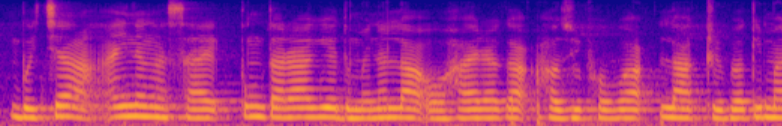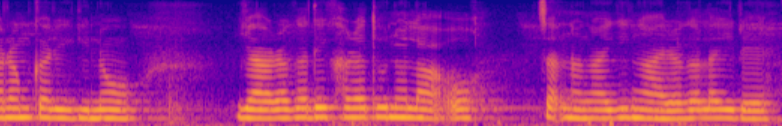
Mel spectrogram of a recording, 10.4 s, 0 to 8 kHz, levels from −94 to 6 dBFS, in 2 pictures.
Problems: none marked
